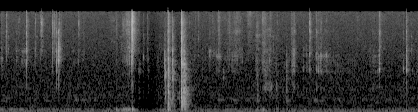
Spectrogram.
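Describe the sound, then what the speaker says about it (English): Paper being trimmed while making a paper sniper rifle: quiet snips and rustles with a short cluster of sharper cuts midway, close by against a soft background. "Looks like we need to trim it again."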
